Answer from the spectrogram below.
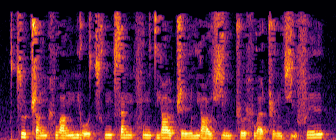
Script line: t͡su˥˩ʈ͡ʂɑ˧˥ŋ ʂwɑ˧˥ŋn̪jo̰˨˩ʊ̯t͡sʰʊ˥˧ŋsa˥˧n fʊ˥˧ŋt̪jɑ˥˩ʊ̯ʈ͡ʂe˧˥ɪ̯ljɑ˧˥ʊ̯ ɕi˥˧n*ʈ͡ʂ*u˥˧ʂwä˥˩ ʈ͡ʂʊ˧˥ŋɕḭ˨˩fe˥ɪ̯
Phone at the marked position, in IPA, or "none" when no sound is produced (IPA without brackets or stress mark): ʈ͡ʂ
